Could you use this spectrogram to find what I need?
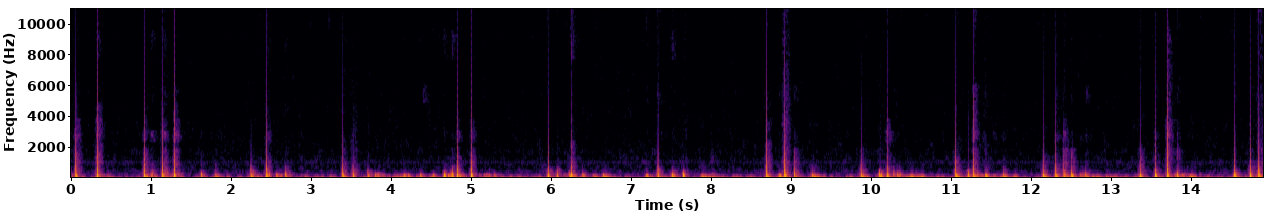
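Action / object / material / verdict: scrape / wooden tree slice with bark / wood / none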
